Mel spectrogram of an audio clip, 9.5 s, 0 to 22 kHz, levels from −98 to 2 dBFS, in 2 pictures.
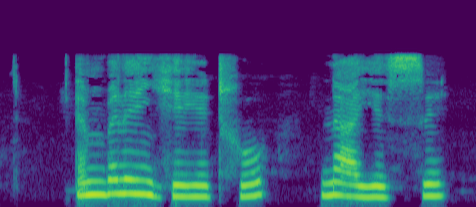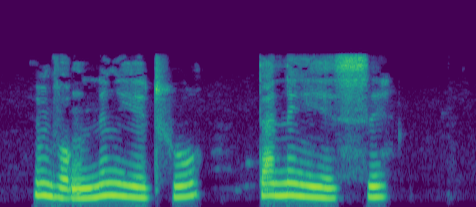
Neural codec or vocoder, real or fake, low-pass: none; real; 7.2 kHz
